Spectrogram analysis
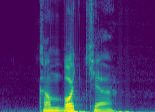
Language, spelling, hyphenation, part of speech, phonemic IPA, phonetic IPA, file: Dutch, Cambodja, Cam‧bod‧ja, proper noun, /kɑmˈbɔ.tjaː/, [kɑmˈbɔca], Nl-Cambodja.ogg
- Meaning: Cambodia (a country in Southeast Asia)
